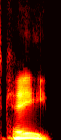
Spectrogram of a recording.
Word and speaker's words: Cade: How many syllables is his first name? Wow, you're on to something here. Okay, it's Kade. It's one syllable.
